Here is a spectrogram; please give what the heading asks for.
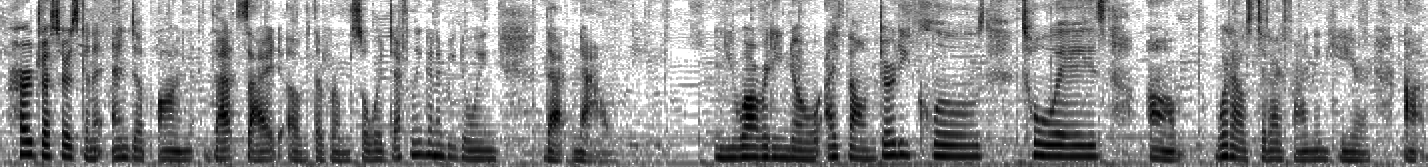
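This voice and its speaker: A woman, a mother of four, narrating a home cleaning vlog in a relaxed, matter-of-fact voice-over. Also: sits low. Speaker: vlogger, mother. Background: faint music.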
